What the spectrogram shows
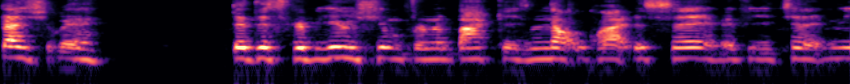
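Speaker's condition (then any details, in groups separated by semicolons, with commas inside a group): Cerebral palsy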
